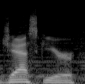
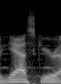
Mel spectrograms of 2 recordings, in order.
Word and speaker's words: Jaskier: I was saying Jaskier because it is spelled with a J, but I believe that's supposed to be silent. So Jaskier, I believe, is correct.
